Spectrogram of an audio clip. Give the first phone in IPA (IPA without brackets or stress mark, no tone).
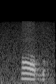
ɔ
